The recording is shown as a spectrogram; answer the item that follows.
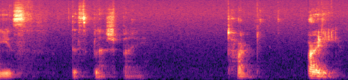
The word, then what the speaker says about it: Paaarty: Arty. Spelled with three A's.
